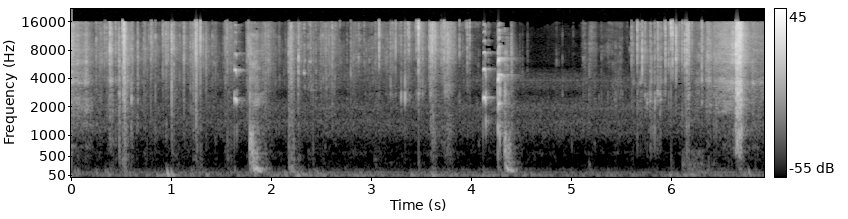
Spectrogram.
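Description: Clear Scotch tape being handled, crumpled and chewed by a capuchin monkey: scattered clicks and crinkles, two short squeaks that fall quickly in pitch, and a longer, louder rasp near the end as tape is pulled at the dispenser.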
